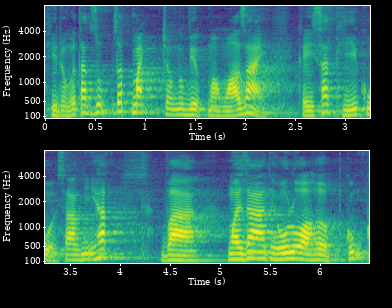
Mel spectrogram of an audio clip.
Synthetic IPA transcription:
t̪ʰi˨˩nɔ˨˦kɔ˨˦t̪aː˦˥k̚zʊ̰˧˨ŋ͡mzə˦˥t̚ma̰˧˨jŋ̟t͡ɕɔ˧wŋ͡mkaː˨˦jvi˨˩ək̚maː˨˩ɦwaː˨˦zaː˧˩j | kaː˨˦jsaː˦˥k̚xi˨˦ku˧˩əsaː˧wɲḭ˧˥ɦaː˦˥t̚ | vaː˨˩ŋwaː˨˩jzaː˧t̪ʰi˨˩ho˧lo˧aː˨˩ɦəː˨˩p̚kʊ̰˧˥ŋ͡m

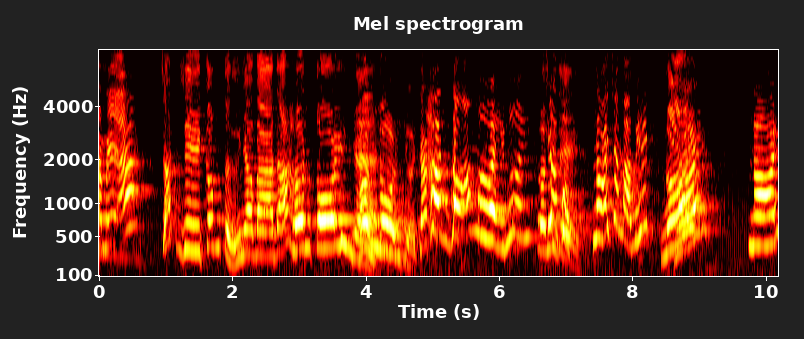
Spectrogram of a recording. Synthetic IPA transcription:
mɛ̰˧˨ | t͡ɕa˦˥t̚zi˨˩kə˧wŋ͡mt̪ɨ˧˩ɲaː˨˩ɓaː˨˩ɗa̰ː˧˥ɦəː˧nt̪o˧jɲɛ˧əː˧nt̪o˧jt͡ɕɨ˧˩ət͡ɕa˦˥həː˧nzɔ̰˧˥mɨ˨˩əjmɨ˨˩əjhəː˧˦˧zi˨˩nɔ˨˦jt͡ɕɔ˧nmaː˨˩ɓi˦˥ət̚nɔ˨˦ | nɔ˨˦j

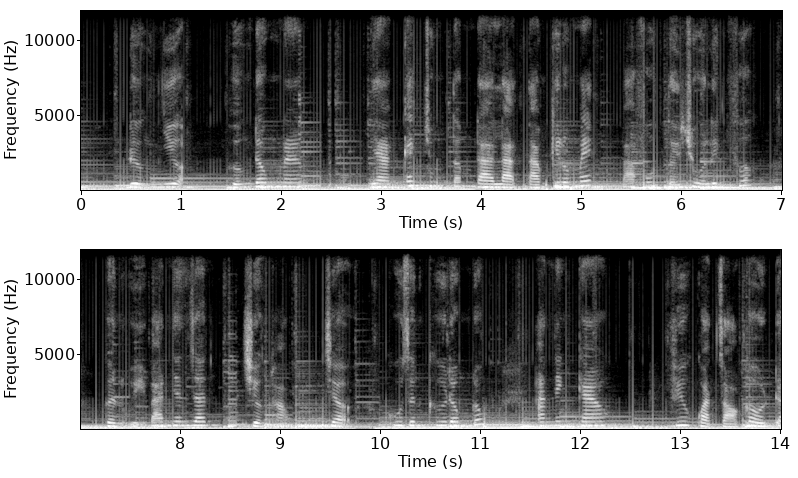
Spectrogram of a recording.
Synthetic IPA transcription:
ɗɨ˨˩əŋɲḭ˧˨əm | hɨ˨˦əŋɗə˧wŋ͡mnaː˧m | ɲaː˨˩ka˦˥jk̟̚t͡ɕʊ˧ŋ͡mt̪ə˧mɗaː˨˩laː˨˩t̚t̪aː˨˦mki˧lo˧mɛ˦˥t̚ɓaː˧fu˧nt̪əː˨˦jt͡ɕu˧˩lï˧ŋ̟fɨ˦˥ək̚ | ɣə˨˩nʔwḭ˧˨ɓaː˧nɲə˧nzə˧nt͡ɕɨ˨˩əŋha˨˩wt͡ɕə̰ː˧˨ | xu˧zə˧nkɨ˧ɗə˧wŋ͡mɗʊ˦˥k͡p̚ʔaː˧nːï˧ŋ̟kaː˧w | fi˧ə˧wkwaː˨˩t̚z̥ɔ˨˦kəː˨˩

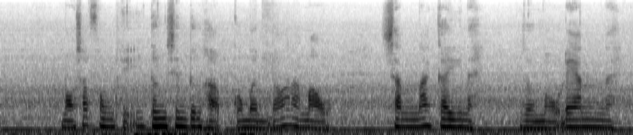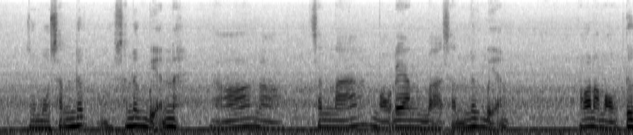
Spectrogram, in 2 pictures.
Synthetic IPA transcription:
ma˨˩wsa˦˥k̚fə˧wŋ͡mt̪ʰwḭ˧˩t̪ɨ˧əŋsi˧nt̪ɨ˧əŋɦəː˨˩p̚ku˧˩əmï˨˩ŋ̟ɗɔ˨˦laː˨˩ma˨˩w | sa˧nːaː˨˦kə˧jna˨˩j | zo˨˩jma˨˩wɗɛ˧nna˨˩j | zo˨˩jma˨˩wsa˧nnɨ˦˥ək̚sa˧nɨ˦˥ək̚ɓḭ˧˥ənːa˨˩j | ɗɔ˨˦la˨˩ | sa˧nlaː˨˦ma˨˩wɗɛ˧nvaː˨˩sa˧nːɨ˦˥ək̚ɓḭ˧˨ən | ɗɔ˨˦laː˨˩ma˨˩wt̪ɨ˧

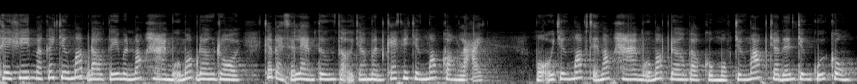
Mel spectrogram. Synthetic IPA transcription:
t̪ʰi˨˩xi˧maː˨˩kaː˨˦˥k̚t͡ɕɨ˧ŋma˦˥wk͡p̚ɗə˨˩wt̪i˧nmi˨˩ŋma˦˥wk͡p̚haː˧jmṵ˧˥jma˦˥k͡p̚ɗəː˧nzo˨˩jkaː˦˥k̚ɓa̰ː˧˨sɛ̰˧˥laː˨˩mt̪ɨ˧əŋt̪ɨ̰˧˨t͡ɕɔ˧mï˨˩ŋ̟kaː˦˥kːaː˨˦jt͡ɕɨ˧ŋma˦˥k͡p̚kɔ˨˩nla̰ː˧˨j | mo̰˧˥˩jt͡ɕɨ˧ŋma˦˥wk͡p̚sɛ̰˧˥ma˦˥k͡p̚haː˧jmṵ˧˥jma˦˥k͡p̚ɗəː˧nvaː˨˩wkʊ˨˩ŋ͡mmo˨˩t̚t͡ɕɨ˧ŋma˦˥wk͡p̚t͡ɕɔ˧ɗe˨˦nt͡ɕɨ˨˧˦ŋku˨˦əjkʊ˨˩ŋ͡m

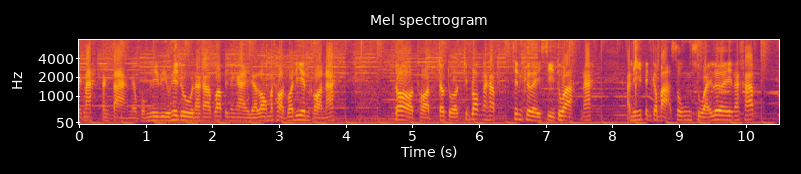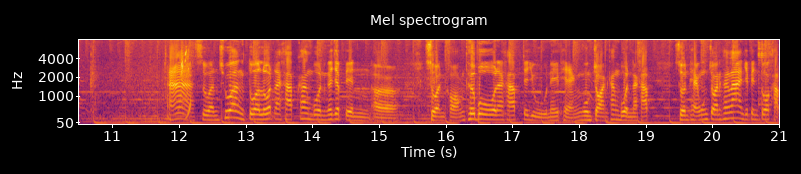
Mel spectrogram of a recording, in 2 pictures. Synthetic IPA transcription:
k̚na˦˥t̪aː˨˩ŋt̪aː˨˩ŋdɛː˨˩pʰo˩˦mɾiː˧wi˧wɦa˥˩jduː˧na˦˥kʰa˦˥p̚waː˥˩pe˧nja˧ŋa˧jdɛː˨˩˦lɔː˧ŋmaː˧t̪ʰɔː˨˩t̪̚bɔː˧di˧ə˧nkɔː˨˩nːa˦˥ʔ | kɔː˥˩t̪ʰɔː˨˩t̪̚ka˧˩wt̪u˧ɐkʰi˦˥p̚lɔ˦˥k̚na˦˥kʰa˦˥p̚t͡ɕʰe˥˩nkʰɤː˧jsiː˨˩t̪u˧ɐna˦˥ | ʔa˧nːiː˦˥pe˧nka˧ba̰˨˩ʔso˧ŋsu˨˩˦əjlɤː˧jna˦˥kʰɾa˦˥p̚ | ʔaː˧˩su˨˩ənt͡ɕʰu˥˩əŋt̪u˧ɐɾo˦˥t̪̚na˦˥kʰa˦˥p̚kʰaː˥˩ŋbo˧nkɔː˥˩t͡ɕa˨˩pe˧nʔɤː˨˩ | su˨˩ənkʰɔː˩˦ŋt̪ʰɤː˧boː˧na˦˥kʰa˦˥p̚t͡ɕa˨˩juː˨˩na˧jpʰɛː˩˦ŋwo˧ŋt͡ɕɔː˧nkʰaː˥˩ŋbo˧nːa˦˥kʰa˦˥p̚ | su˨˩ənpʰɛː˩˦ŋwo˧ŋt͡ɕɔː˧nkʰaː˥˩ŋlaː˥˩ŋt͡ɕa˨˩pe˧nt̪u˧ɐkʰa˨˩

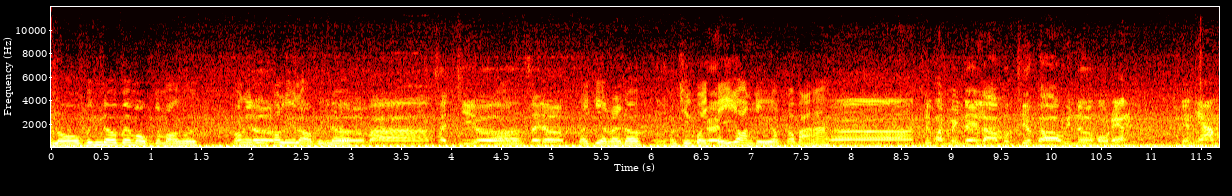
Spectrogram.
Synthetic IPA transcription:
lo˨˩vï˧ŋ̟nəː˧ve˧mo˨˩k͡p̚t͡ɕɔ˧mɔ̰˧˨jŋɨ˨˩əjkɔ˨˦ŋɛ˧˨˦kɔ˨˦li˨˧˦ə˦la˨˩vï˧ŋnəː˧vaː˨˩sa˧jt͡ɕi˧ə˨sa˧jɗəː˧saː˧jt͡ɕi˧əzaː˧jɗəː˧˨ɔ˨˩nt͡ɕḭ˧˨˦kwa˧jt̪i˨˦t͡ɕɔ˧ʔa˧˩nt͡ɕi˨˩˧kaː˧wɓaː˧˩nhaː˧˩˨t͡ɕi˦˥k̚ma̰˨˩mï˨˩ŋ̟ɗə˧jlaː˨˩mo˨˩t̚t͡ɕi˦˥ək̚ːwi˧nːəː˧mə˨˩wɗɛ˧nnɛ˨˩nɲaː˨˧m

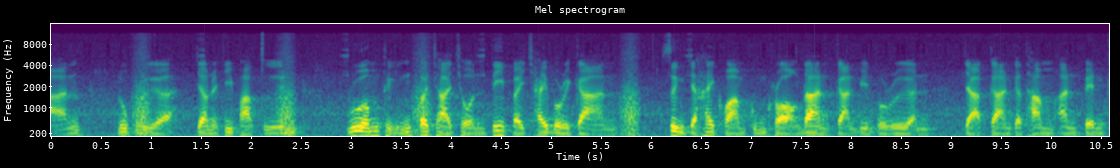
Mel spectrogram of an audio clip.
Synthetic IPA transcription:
n | luː˥˩k̚ɾɯ˧ɐt͡ɕa˥˩wnaː˥˩t̪ʰiː˥˩pʰaː˥˩k̚pʰɯː˦˥n | ɾu˧əmt̪ʰɯ˩˦ŋpɾa˧t͡ɕʰaː˧t͡ɕʰo˧nt̪ʰiː˥˩pa˧jt͡ɕʰa˦˥jbɔː˧ɾi˦˥ka̰ː˧n | sɯ˥˩ŋt͡ɕa˨˩ʔɦa˥˩jkʰwaː˧mkʰu˦˥mkʰɾɔː˧ŋdaː˥˩nkaː˧nbi˧nfoː˧ɾɯ˧ən | t͡ɕaː˨˩kːaː˧nka˧t̪ʰa˧mʔa˧npe˧nk

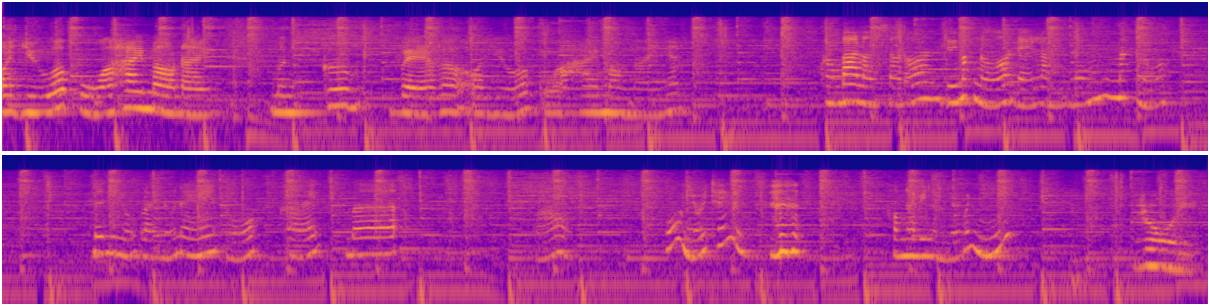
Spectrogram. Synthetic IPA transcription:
ʔɔ˨˧˩zɨ˧˦əku˧˩əɦaː˧jma˨˩wna˨˩j | mï˨˩ŋ̟kɨ˨˦vɛ˧˩vaː˨˩wʔɔ˧˩zɨ̰˧˨˦əku˧˩əhaː˧jma˨˩wna˨˩jɲaː˧ | xwaː˧˩ŋɓaː˧na˨˩msaː˧˩wɗɔ˨˦ʔa˧nt͡ɕi˧˦ma˦˥t̚nɨ̰˧˥əɗe˧˩laː˨˩mɗə˨˦ŋ͡mma˦˥t̚nɨ̰˧˨ə | ɗe˧n˧mo˨˩ɓaː˨˩jnɨ˧˥əna˨˩jmo˧˦kʰaː˧˩˦k̚ɓaː˧ | ʔaː˧˩w | ʔo˧˩˦ɲə˨˦t͡ɕe˨˦˥ | hə˧ŋ͡mna˧jɗi˧laː˨˩m˨ə˨˦a˦˥ɲi˧˦ | zo˨˩j

